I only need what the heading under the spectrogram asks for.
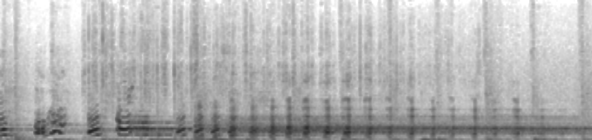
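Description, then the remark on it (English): A female puppy barks in excited, high-pitched bursts, a few sharp yips up front and then a rapid run of quick, whiny barks that keep going to the end. “There's a cute dog!”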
